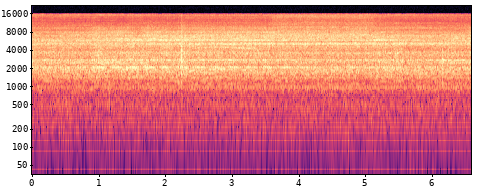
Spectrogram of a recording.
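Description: Bridgeport vertical mill's spindle running with a twist drill cutting into 7075 aluminum: a steady high hiss with faint whining tones.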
